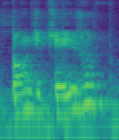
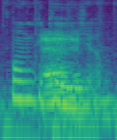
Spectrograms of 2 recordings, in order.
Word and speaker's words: Pão de Queijo: It's Pão de Queijo. Pão de Queijo.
